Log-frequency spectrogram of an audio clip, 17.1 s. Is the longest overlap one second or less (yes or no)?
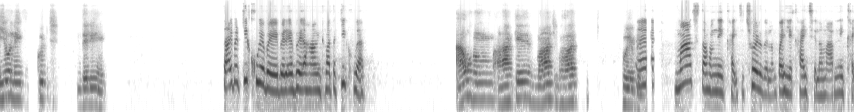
yes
